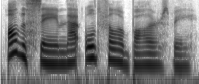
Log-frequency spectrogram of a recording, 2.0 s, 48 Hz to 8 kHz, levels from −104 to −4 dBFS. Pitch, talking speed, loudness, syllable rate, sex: 185 Hz, 240 wpm, -19 LUFS, 5.5 syllables/s, female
